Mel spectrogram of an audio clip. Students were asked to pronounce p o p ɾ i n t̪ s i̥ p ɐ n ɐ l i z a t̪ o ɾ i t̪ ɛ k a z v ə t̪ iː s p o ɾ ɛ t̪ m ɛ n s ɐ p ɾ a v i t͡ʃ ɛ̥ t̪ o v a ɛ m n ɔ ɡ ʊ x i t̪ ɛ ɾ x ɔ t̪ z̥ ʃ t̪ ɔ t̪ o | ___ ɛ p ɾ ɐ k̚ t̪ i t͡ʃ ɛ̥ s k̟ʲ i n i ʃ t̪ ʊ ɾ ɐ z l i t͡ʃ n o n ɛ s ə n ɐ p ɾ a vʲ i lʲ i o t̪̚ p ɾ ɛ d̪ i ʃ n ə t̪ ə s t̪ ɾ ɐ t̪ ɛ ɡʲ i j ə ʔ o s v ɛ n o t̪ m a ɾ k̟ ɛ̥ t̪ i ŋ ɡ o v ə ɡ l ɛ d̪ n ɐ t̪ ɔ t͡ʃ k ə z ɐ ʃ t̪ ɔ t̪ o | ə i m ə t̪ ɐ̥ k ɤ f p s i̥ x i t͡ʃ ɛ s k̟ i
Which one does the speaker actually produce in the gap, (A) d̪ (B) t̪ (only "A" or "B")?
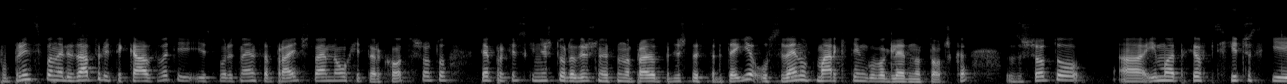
B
